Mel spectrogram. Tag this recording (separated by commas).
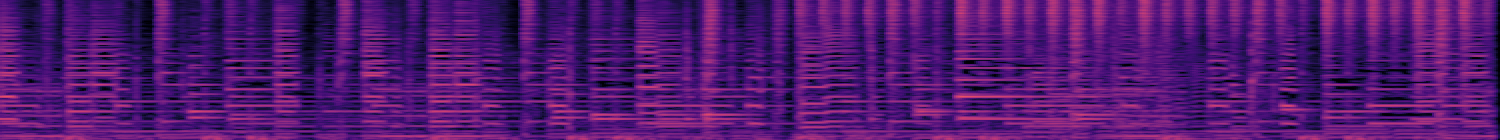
Music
